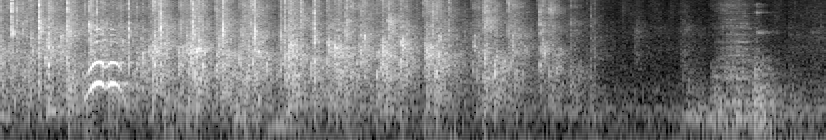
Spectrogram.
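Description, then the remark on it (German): An audience breaks into dense, steady applause for the Lesebühne, a reading stage, with many hands clapping at once and a brief high whistle early on. Then the clapping thins out and fades toward the end. “In diesem Sinne vielleicht einen total motivierenden Applaus für die Lesebühne.”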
